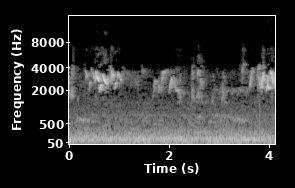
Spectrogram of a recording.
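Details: Red-whiskered bulbul singing: bright warbled, slurred phrases at a fairly high pitch, with a burst near the start and another at the end, over a steady low rumbling hum.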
